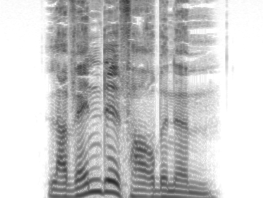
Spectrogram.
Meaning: strong dative masculine/neuter singular of lavendelfarben
- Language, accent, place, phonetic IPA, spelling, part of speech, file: German, Germany, Berlin, [laˈvɛndl̩ˌfaʁbənəm], lavendelfarbenem, adjective, De-lavendelfarbenem.ogg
